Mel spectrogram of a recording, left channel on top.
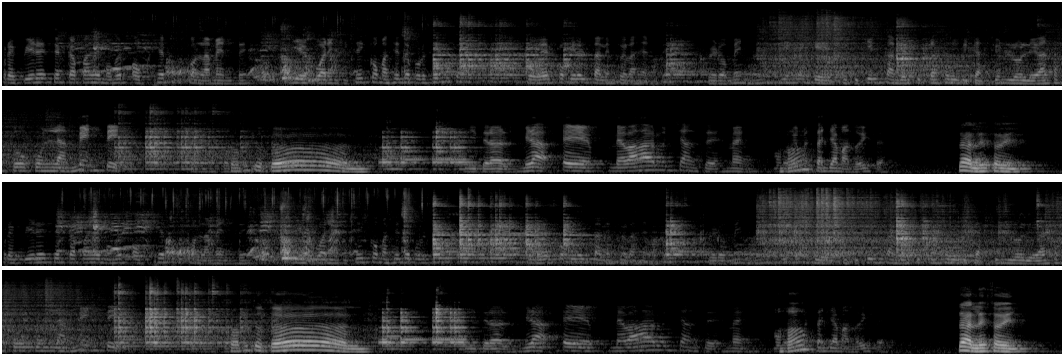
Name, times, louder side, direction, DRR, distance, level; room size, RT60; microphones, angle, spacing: voice 1, 0.0-2.5 2.9-4.7 5.2-6.7 7.1-11.8 12.5-13.2 15.2-18.1 18.4-19.5, left 4 dB, 75° left, 7 dB, 1.0 m, -43 dB
sound 1, 0.5-15.3, right 5 dB, 60° right, 1.3 m, -38 dB
voice 2, 12.9-14.2 18.3-18.7 20.2-20.8, right 4 dB, 85° right, 13 dB, 0.7 m, -31 dB
15.5 x 9.6 x 6.3 m, 0.67 s
head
